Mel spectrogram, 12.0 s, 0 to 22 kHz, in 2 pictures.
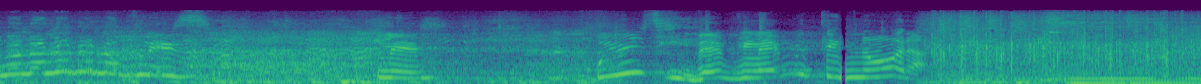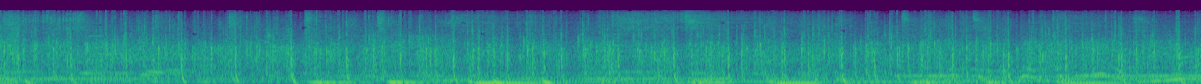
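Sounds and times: studio audience applauding: 4.6s - 12.0s.

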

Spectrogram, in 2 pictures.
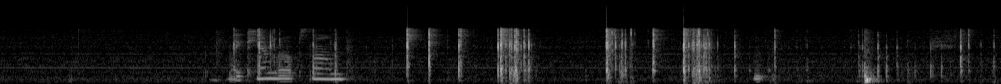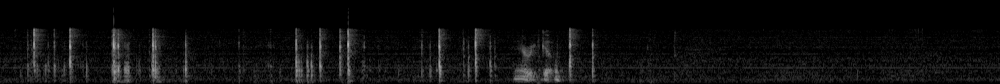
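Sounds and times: knitting needles clicking: 2.3s - 5.4s, 6.1s - 7.8s, 8.8s - 11.7s, 13.0s - 15.0s
camera handling knocks: 8.6s - 9.0s.

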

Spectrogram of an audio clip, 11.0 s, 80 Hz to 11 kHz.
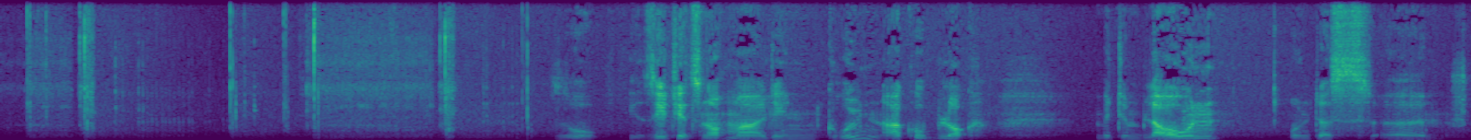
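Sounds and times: camera lens zoom whir: 0.0s - 4.0s.

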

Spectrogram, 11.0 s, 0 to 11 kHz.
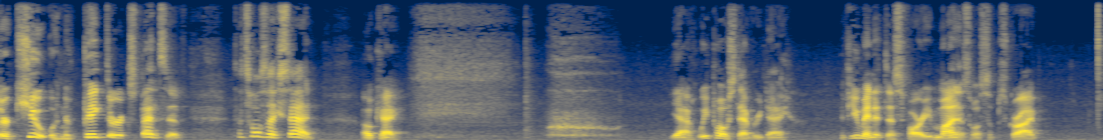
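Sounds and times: man breathing out through nose: 3.3s - 6.3s.

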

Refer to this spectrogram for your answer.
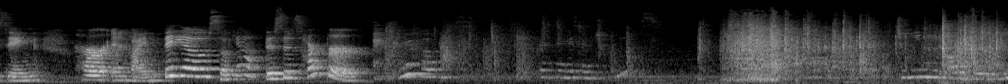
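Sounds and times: plastic bag crinkling: 7.0s - 10.0s.

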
